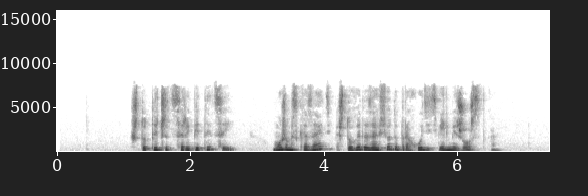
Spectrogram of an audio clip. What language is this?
Belarusian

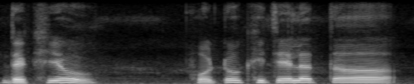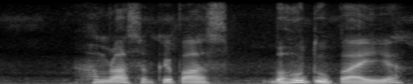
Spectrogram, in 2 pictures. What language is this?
Maithili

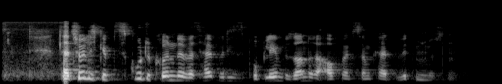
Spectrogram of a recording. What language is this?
German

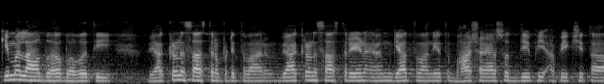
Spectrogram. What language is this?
Sanskrit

